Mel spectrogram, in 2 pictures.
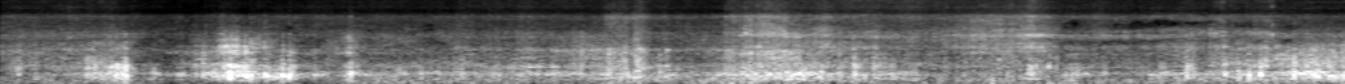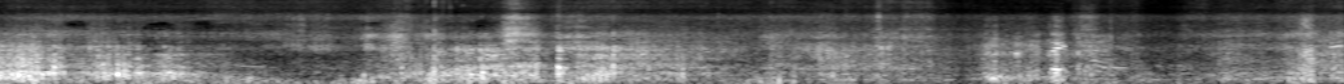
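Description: A snowboard scrapes and hisses over snow close by.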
